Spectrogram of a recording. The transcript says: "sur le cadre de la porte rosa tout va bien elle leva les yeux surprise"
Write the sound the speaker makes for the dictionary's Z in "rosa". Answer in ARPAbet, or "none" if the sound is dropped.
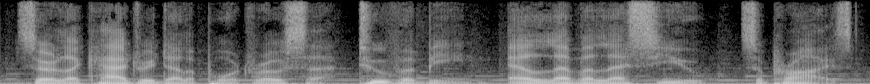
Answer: S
